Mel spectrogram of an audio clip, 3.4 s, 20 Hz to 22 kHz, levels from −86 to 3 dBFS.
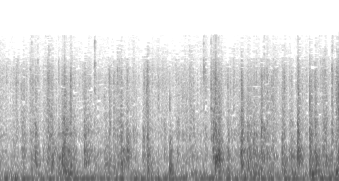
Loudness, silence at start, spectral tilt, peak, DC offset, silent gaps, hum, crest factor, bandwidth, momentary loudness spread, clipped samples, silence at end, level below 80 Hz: -33 LUFS; 0 s; -6 dB/octave; -14 dBFS; under 0.1%; none; none; 18 dB; 11 kHz; 5 LU; under 0.1%; 0 s; -36 dBFS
